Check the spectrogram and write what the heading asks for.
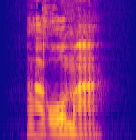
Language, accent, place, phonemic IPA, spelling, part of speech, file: German, Germany, Berlin, /ʔaˈʁoːma/, Aroma, noun, De-Aroma.ogg
- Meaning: a (generally rather pleasant) spicy or fragrant taste or smell; aroma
